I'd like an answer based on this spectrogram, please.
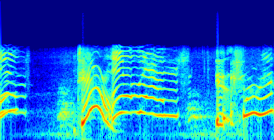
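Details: Paisley, a pet dog cared for during her owners' absence, gives whiny, speech-like vocalizations: swooping rising-and-falling tonal yowls with harmonics, interspersed with a woman's voice prompting her to talk.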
